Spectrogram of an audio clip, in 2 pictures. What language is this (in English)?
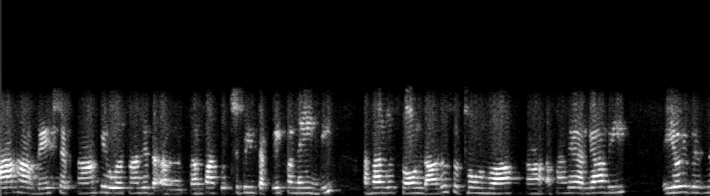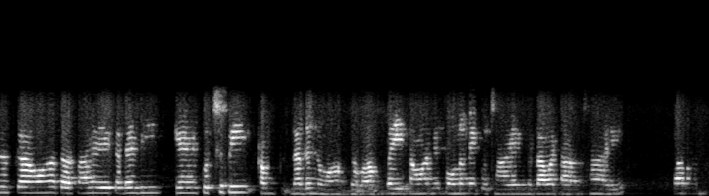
Sindhi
